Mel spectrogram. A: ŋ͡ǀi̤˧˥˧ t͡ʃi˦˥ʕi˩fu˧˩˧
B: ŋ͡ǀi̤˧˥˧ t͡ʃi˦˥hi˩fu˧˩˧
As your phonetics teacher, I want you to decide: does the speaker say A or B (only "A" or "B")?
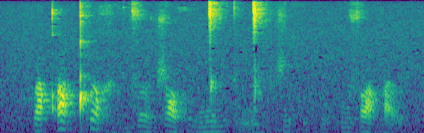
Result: B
